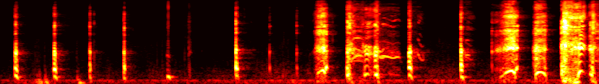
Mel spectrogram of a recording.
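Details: Harsh, strained cough in a person reporting a tight chest and steady oxygen levels after a rough weekend; repeated short coughs and throat clearing building into harsher coughing bursts; painful coughing.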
